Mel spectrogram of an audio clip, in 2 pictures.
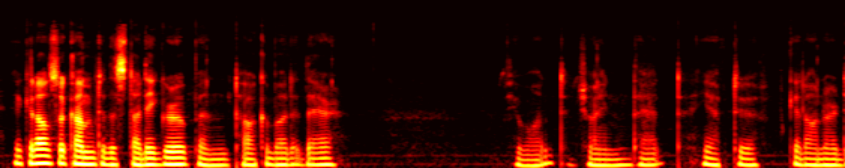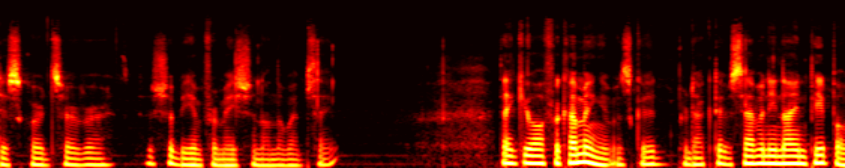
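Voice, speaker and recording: A male Buddhist monk with a low, steady voice that barely rises or falls and carries a gravelly rasp. He answers audience questions plainly and frankly, with a dry, self-deprecating wit. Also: a little fast, dry recording. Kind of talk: live question-and-answer session.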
